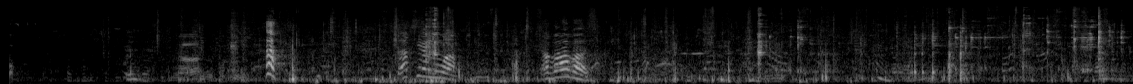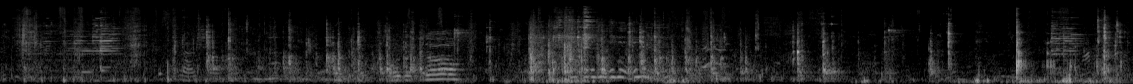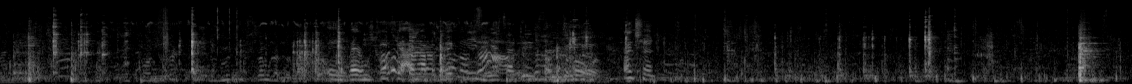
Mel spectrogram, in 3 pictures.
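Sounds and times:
voices calling: 0.6s - 32.3s.

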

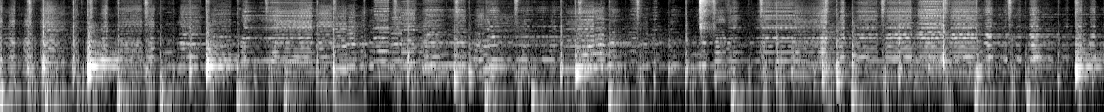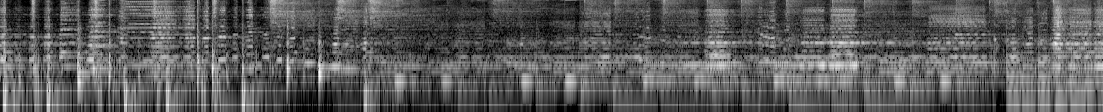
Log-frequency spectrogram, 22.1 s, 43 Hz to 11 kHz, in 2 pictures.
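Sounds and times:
drum and cymbal hits: 0.0s - 15.5s
accordion melody: 0.0s - 22.0s
guitarron: 0.0s - 22.0s.

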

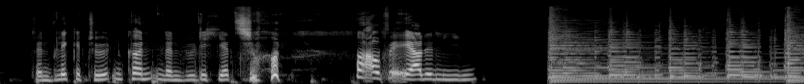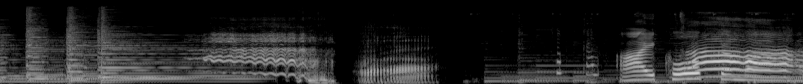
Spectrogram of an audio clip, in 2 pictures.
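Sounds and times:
horse whinny: 9.9s - 12.5s.

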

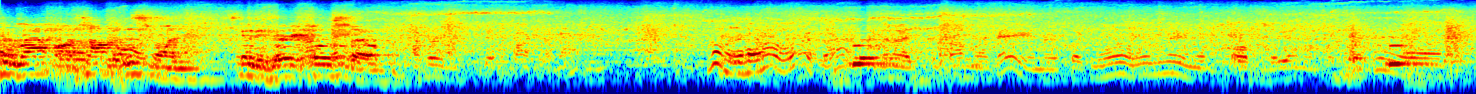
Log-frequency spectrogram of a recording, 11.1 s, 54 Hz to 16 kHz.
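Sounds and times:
people talking: 0.0s - 4.6s, 5.3s - 11.0s
rc truck motors and tyres hissing: 1.8s - 6.2s, 6.9s - 10.4s.

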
